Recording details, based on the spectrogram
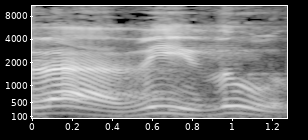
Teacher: ذال زبان کی نوک اوپر والے دانتوں کی نوک سے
